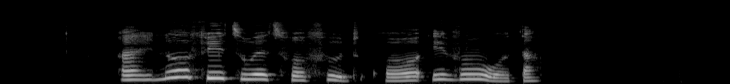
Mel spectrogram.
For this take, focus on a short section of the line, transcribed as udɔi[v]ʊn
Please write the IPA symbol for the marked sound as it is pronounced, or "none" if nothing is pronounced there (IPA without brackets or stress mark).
v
